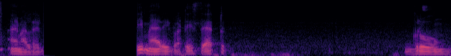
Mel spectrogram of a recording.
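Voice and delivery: low, very soft imitated excuse; mock resignation. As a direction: play someone who no longer bothers, quietly. Repeats the married person's excuse.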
